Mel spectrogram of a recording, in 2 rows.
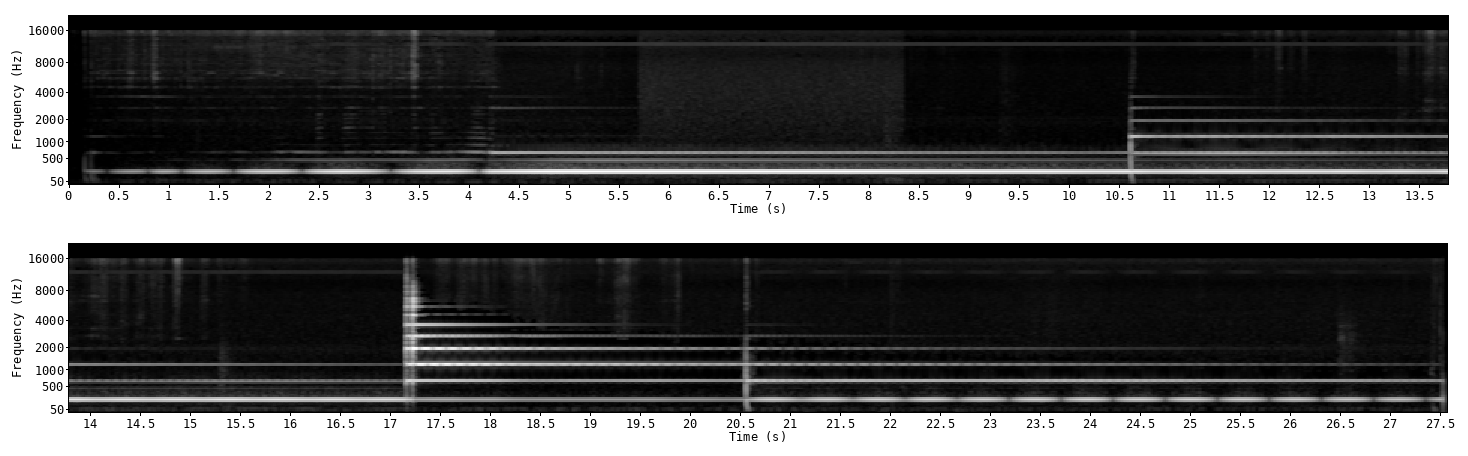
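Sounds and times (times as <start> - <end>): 
full moon singing bowl 675g: 0.2 - 27.5.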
